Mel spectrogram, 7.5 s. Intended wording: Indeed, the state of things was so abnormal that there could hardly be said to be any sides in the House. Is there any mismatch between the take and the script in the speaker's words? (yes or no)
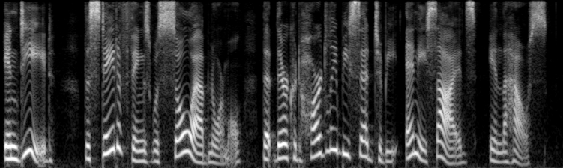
no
